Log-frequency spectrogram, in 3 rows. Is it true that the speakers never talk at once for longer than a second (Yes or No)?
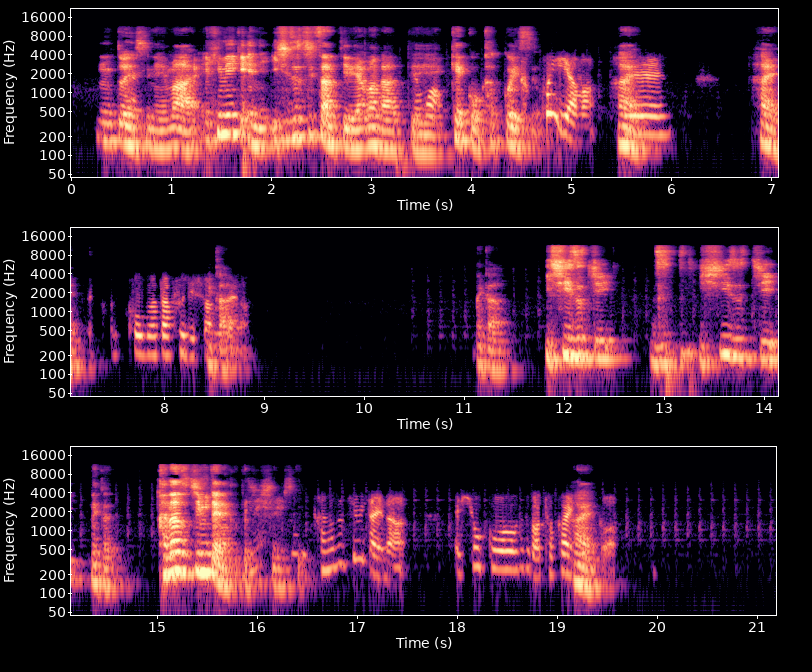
Yes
